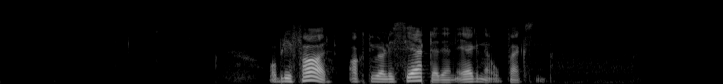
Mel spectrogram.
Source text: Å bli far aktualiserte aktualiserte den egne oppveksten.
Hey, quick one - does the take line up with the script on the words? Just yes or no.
no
